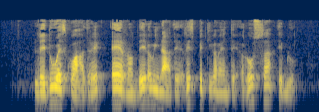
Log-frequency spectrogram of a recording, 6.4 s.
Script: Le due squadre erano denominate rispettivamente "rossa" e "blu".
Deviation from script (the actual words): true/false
false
